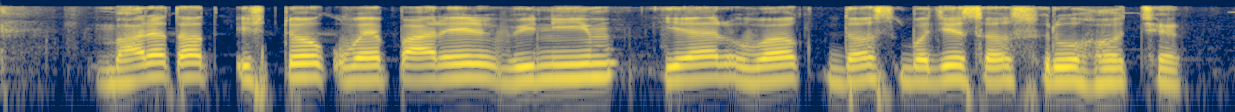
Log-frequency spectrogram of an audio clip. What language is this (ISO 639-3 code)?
mag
